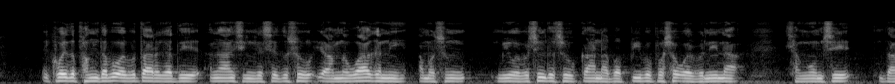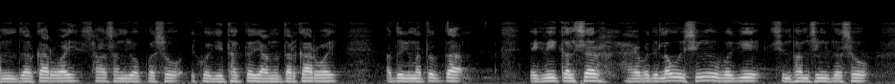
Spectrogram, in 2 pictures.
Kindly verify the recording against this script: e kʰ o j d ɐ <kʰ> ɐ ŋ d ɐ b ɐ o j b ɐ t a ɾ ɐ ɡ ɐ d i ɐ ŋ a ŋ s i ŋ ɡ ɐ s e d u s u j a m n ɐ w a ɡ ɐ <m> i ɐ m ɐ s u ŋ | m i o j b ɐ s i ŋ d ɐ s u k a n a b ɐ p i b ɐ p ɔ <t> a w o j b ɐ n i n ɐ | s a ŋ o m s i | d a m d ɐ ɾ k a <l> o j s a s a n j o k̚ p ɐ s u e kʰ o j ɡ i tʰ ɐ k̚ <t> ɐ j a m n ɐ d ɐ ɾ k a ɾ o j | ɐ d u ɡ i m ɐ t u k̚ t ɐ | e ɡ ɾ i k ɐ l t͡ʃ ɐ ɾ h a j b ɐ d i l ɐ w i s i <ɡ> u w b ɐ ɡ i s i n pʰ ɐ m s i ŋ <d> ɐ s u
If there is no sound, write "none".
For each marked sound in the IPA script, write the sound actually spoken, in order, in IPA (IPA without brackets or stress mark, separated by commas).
pʰ, n, s, ɾ, t, ŋ, d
